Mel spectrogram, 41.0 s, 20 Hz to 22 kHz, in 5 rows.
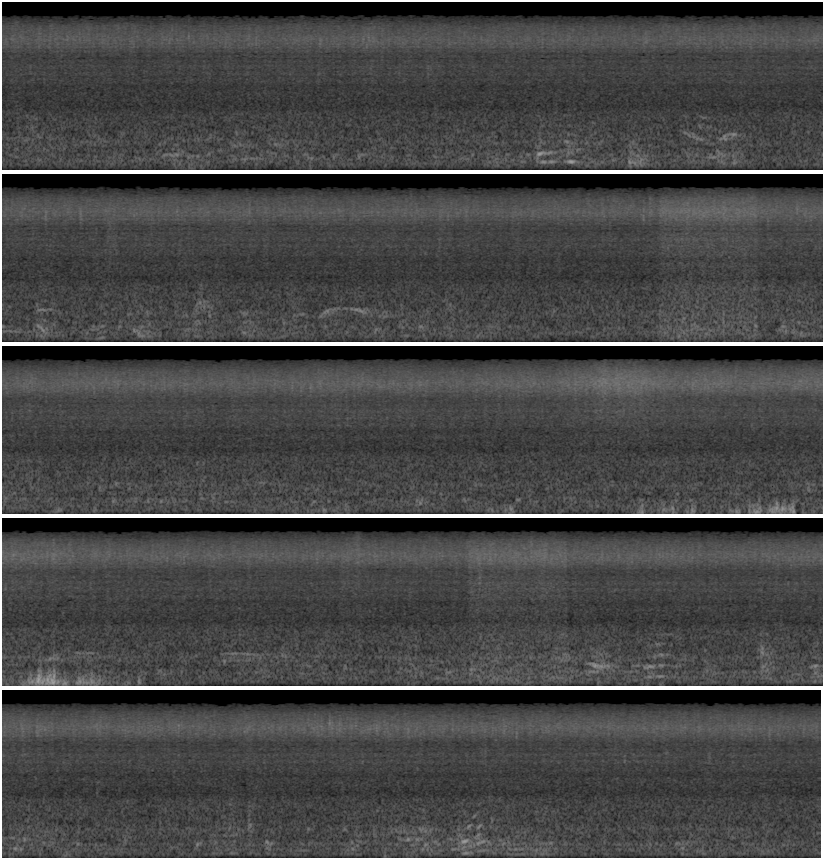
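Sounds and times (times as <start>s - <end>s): faint distant voices: 0.0s - 23.2s, 24.2s - 40.9s.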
